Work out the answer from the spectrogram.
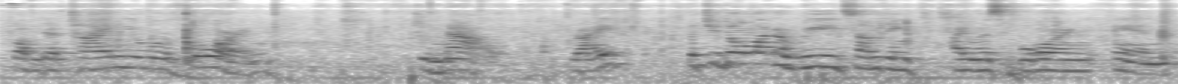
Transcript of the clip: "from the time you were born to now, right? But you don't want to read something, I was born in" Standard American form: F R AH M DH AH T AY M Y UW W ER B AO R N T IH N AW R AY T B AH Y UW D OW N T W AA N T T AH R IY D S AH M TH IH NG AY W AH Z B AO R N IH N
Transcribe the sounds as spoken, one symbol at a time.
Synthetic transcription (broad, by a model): F R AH M DH AH T AY M Y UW W ER B AO R N T IH N AW R AY T B AH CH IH D OW N T W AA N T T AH R IY D S AH M TH IH NG AY W AH Z B AO R N IH N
